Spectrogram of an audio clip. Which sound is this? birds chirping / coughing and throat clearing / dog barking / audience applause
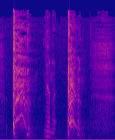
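coughing and throat clearing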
